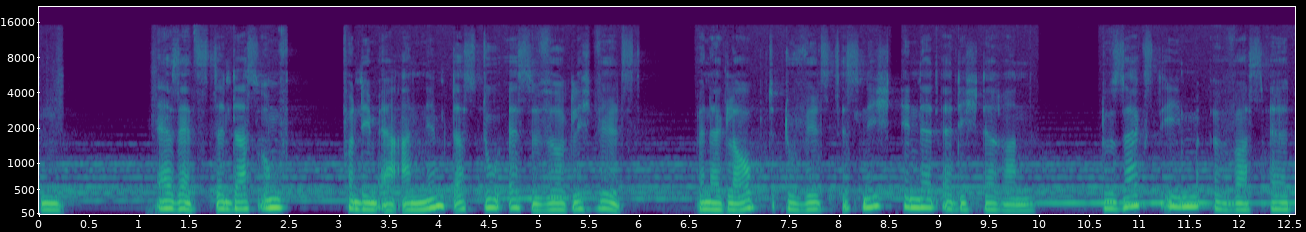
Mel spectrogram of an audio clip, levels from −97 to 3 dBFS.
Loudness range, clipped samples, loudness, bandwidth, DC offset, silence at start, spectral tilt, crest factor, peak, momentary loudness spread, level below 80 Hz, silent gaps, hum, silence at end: 3 LU; under 0.1%; -31 LUFS; 15.5 kHz; under 0.1%; 0 s; -7.5 dB/octave; 14 dB; -16 dBFS; 18 LU; -74 dBFS; none; none; 0 s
